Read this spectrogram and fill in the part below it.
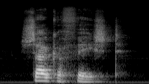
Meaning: Eid al-Fitr; the religious celebration at the end of Ramadan, on the first day of the tenth month of the Muslim lunar calendar
- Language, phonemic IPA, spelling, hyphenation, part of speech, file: Dutch, /ˈsœy̯.kərˌfeːst/, Suikerfeest, Sui‧ker‧feest, proper noun, Nl-Suikerfeest.ogg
